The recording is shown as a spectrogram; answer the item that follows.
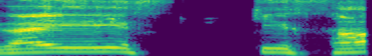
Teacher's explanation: استفعال کے معنی نیچے رہنا. اس کے ادا ہوتے وقت زبان اوپر نہیں اٹھتی بلکہ نیچے رہتی ہے. اسی وجہ سے یہ حروف باریک رہتے ہیں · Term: حروف مستفلہ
